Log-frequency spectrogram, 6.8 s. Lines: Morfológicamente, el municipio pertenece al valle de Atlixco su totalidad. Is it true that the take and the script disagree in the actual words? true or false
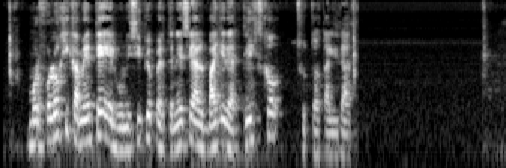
false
